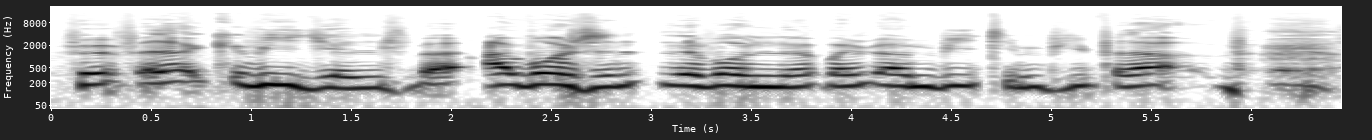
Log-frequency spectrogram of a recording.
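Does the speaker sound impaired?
Yes: cerebral palsy; finds some words hard to say, difficulty with ch sound.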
